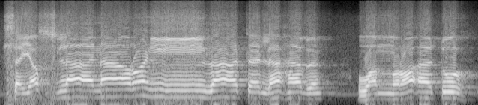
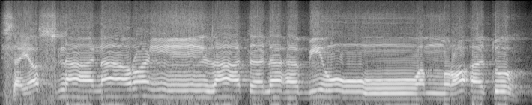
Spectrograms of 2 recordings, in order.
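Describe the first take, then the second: First: It stops on lahab, then continues. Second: Lahab flows into wamra'atu with a nasal sound. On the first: "I'm going to read it in both ways" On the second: "continue and not stop on لهب"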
